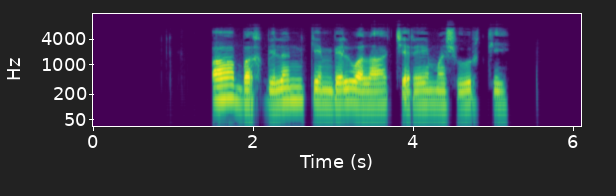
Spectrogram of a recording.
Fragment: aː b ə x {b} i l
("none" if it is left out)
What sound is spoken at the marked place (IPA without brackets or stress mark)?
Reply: b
